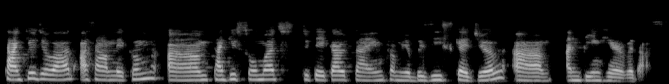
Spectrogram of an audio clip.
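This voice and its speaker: A young woman in her twenties hosts and moderates a panel interview over a video call, friendly and giving scripted introductions with some "um" and "like". Her mid-range voice is brisk and fairly bright, with fairly even intonation and no room sound. The call audio is dry and muffled.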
